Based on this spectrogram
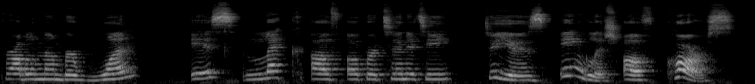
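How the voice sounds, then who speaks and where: The speaker talks at a very slow pace with a Brazilian accent. The intonation is lively. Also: woman. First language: Portuguese. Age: adult. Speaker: English teacher. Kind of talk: video lesson. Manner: casual, conversational.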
